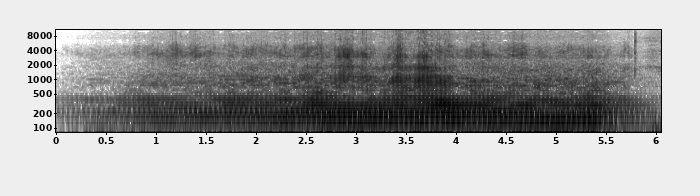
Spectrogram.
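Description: Airplane flyby sound effect: a steady, buzzing engine drone that fades in, is loudest around the middle, and fades away near the end.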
